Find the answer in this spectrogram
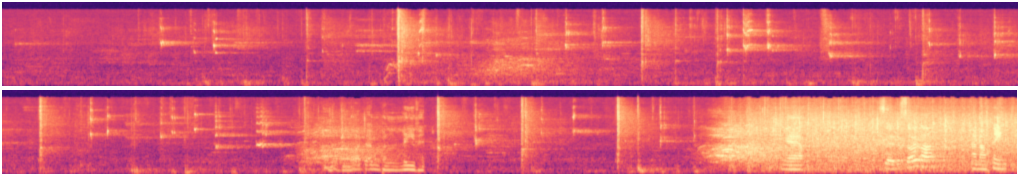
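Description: Badminton rally in an indoor arena: rackets strike the shuttlecock again and again, and players' shoes squeak on the court mat, with a brief burst of voices about two-thirds through. Near the end the rally finishes and the crowd breaks into loud applause and cheering.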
